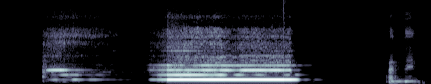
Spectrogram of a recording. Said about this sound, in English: So E flat sounds like this.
